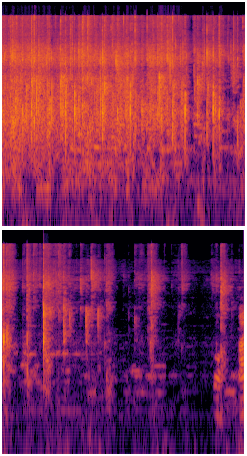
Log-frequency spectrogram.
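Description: An audience claps for a volunteer in a talk on communication skills, starting as a dense wash of applause that thins into scattered claps, with voices audible underneath.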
